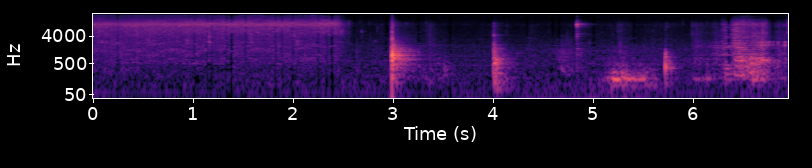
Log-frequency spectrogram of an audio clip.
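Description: A long hiss of spray fades out, followed by sharp clatters and knocks of a pan and utensils against a surface.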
